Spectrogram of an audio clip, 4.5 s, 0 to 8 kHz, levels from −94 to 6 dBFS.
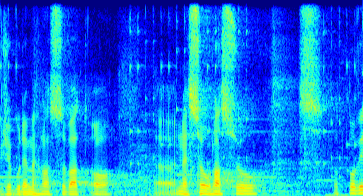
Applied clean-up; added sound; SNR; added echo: none; Slam + Ringtone; 19 dB; none.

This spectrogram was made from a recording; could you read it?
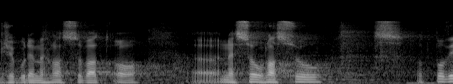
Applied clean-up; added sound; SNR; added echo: none; none; none; none.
